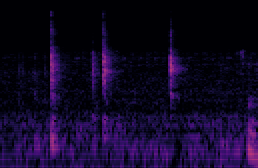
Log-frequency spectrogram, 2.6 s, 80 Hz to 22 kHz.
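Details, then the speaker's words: Honda City petrol ignition coil bench-tested on 12V with spark plug, in the dark: sharp dry snaps, three strong ones in under three seconds, as spark jumps the gap; coil firing properly. "इसमें current ए रहा है इसका मतलब है एक कोयल है आपका सही है"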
